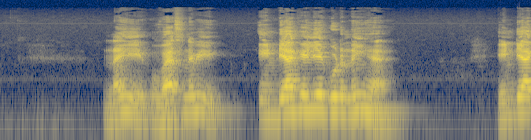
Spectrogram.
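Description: A man speaks calmly into a close microphone, lecturing.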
